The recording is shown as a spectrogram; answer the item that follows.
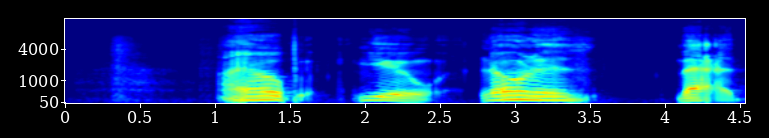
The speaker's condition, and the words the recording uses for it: Cerebral palsy. For me, I got a low voice when you see me in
